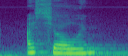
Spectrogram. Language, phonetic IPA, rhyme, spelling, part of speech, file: Belarusian, [aˈsʲeɫɨ], -eɫɨ, аселы, adjective, Be-аселы.ogg
- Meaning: sedentary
